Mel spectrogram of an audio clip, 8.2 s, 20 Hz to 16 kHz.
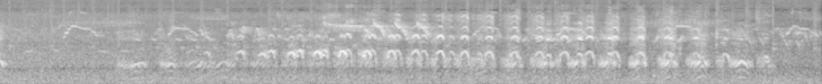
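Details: Morning seagulls at Mission Bay Beach, California, on the Pacific shore, recorded with an Olympus PEN E-PL9. Quiet single notes build into a fast, rhythmic string of ringing, bowed cries. Fainter high calls and a steady sea roar sit underneath.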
